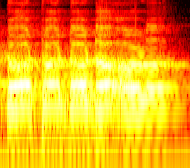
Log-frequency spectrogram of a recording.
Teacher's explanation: ट वर्ग में किस प्रकार के व्यंजन है, मूर्धन्य है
